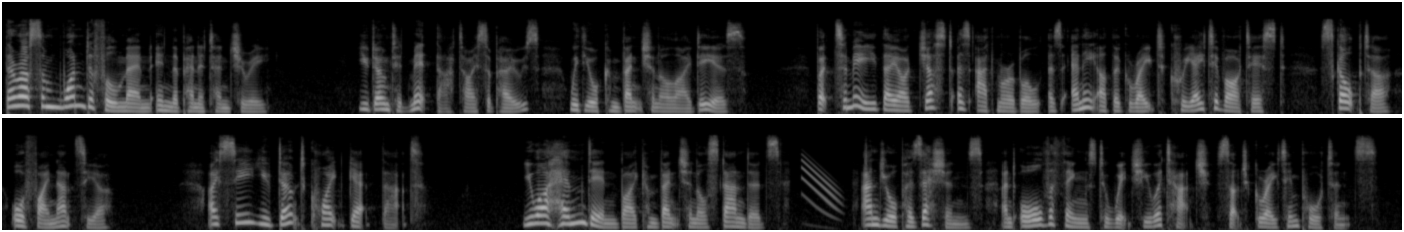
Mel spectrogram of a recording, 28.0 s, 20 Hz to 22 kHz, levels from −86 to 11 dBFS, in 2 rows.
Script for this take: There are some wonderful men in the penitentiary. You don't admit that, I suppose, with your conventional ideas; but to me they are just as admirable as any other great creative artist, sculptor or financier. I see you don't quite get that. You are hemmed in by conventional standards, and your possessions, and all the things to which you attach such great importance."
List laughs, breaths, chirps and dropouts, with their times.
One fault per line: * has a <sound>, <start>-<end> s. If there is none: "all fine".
* has a chirp, 22.0-22.5 s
